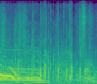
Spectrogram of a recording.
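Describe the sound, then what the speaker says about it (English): A crowd at a trolley dash event in Abbeyfeale, Ireland, cheers and whoops loudly with scattered clapping, voices rising in excited shouts over a brief burst of applause. "Give her a round of applause."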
